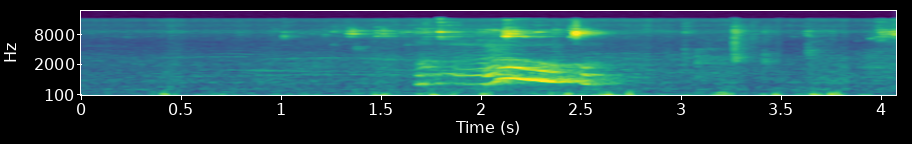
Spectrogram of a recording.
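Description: A young infant gives one short whimpering cry about two seconds in, rising and then falling in pitch, over soft low bumps from the baby being handled.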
